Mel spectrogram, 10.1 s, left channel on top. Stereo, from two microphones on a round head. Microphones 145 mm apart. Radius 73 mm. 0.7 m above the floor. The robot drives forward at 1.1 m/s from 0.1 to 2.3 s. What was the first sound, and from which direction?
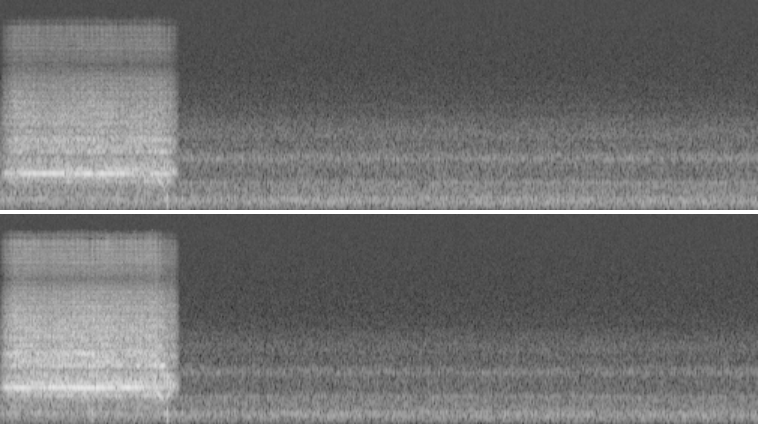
Only background noise.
